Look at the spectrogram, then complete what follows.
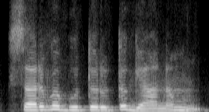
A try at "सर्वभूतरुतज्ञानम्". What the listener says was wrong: भूतरुत नहीं है, भूत है, बड़ा भू है। भूत रुत रुत रू भी बड़ा है, रुत ज्ञानम।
